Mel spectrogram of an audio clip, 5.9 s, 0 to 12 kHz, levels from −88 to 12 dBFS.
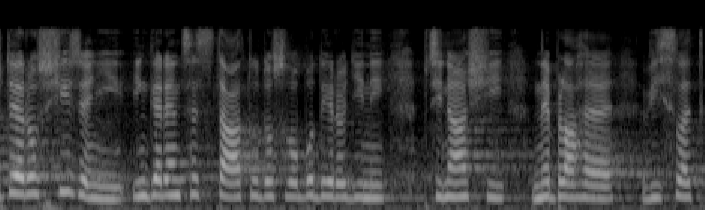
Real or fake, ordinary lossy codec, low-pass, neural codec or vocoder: real; Opus, 64 kbps; 7.2 kHz; none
